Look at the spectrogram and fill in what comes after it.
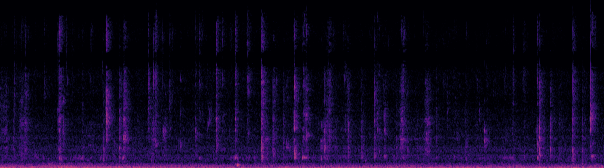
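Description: A person chewing and biting into a crispy tuna pie close to the microphone: irregular crisp crackles and clicks over a low steady hum.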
